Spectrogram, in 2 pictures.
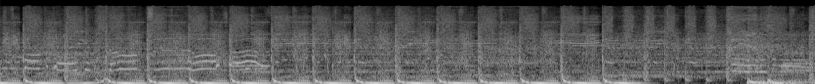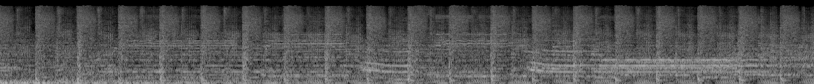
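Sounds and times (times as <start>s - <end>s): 
hardstyle music: 0.0s - 16.2s
thunder: 7.5s - 12.1s.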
